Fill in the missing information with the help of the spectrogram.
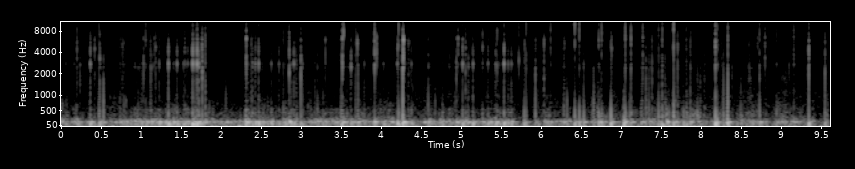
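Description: A microphone grille decorated with small hollow plastic flower buttons is scratched rapidly with long acrylic nails on both hands. The result is a dense, continuous rumble of low throbbing scrapes, scattered with sharp, bright clicks and crackles as the nails catch on the buttons.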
